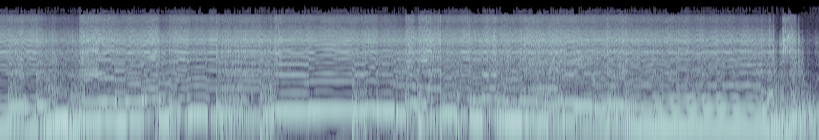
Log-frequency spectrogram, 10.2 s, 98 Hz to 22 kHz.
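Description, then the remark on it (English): Heavily fuzzed electric guitar, with the crush control turned down to 12, plays a smooth, unbroken run of hammered-on notes without picking, each sustaining into the next as the pitch steps up and down, loud and buzzing with no talking. “That's without picking, I'm hammering.”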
